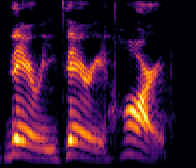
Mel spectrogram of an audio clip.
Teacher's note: 'HARD' is more stressed than the 'VERY' and the 'VERY', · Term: stressed words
